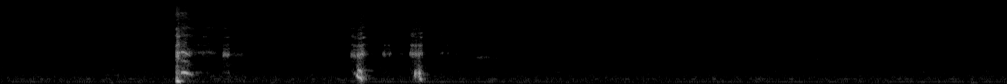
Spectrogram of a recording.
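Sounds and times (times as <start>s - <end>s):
man laughing: 1.8s - 2.4s, 3.5s - 4.6s.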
